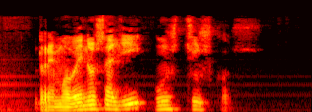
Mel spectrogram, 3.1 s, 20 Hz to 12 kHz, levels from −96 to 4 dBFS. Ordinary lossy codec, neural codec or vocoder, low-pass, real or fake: MP3, 48 kbps; none; 7.2 kHz; real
